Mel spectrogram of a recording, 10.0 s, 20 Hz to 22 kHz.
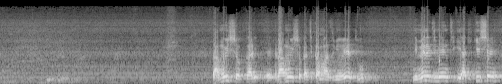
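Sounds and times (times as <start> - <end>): sound system hum and hiss: 0.0 - 10.0.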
